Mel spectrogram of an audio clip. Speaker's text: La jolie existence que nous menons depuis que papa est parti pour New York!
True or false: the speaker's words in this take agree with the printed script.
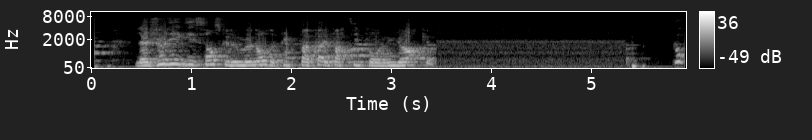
true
